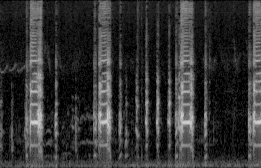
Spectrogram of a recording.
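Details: Hen complaining that her nest has been taken, giving loud harsh drawn-out screeches roughly every one to two seconds, with soft low clucks in between.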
